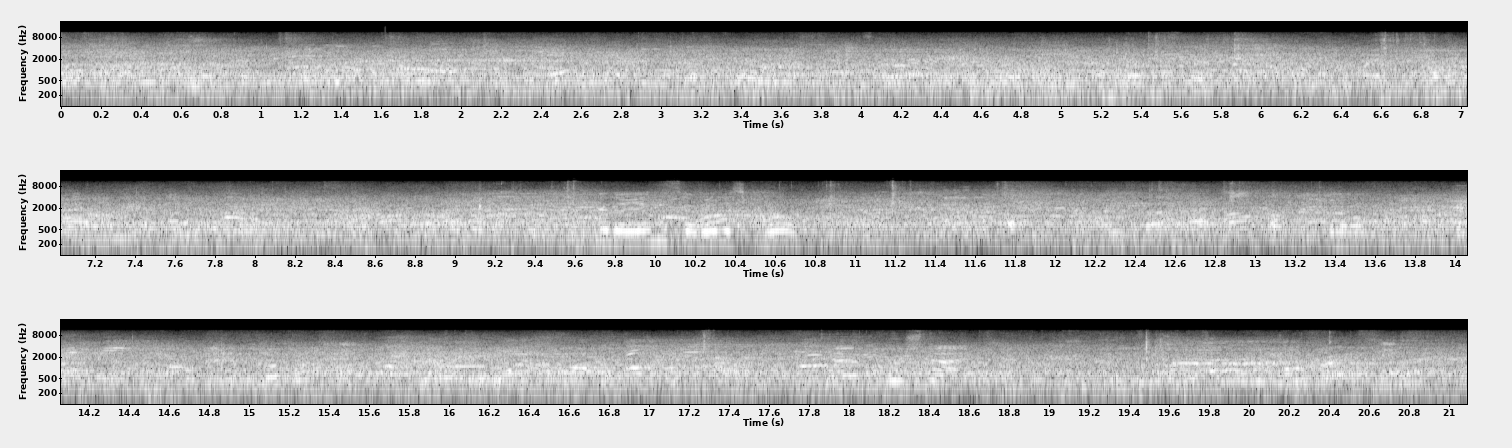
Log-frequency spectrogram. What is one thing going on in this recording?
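A large crowd chatters loudly in a big echoing hall.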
